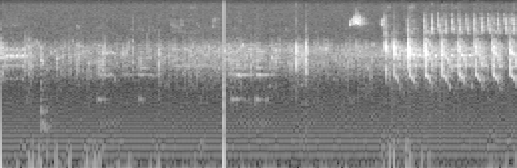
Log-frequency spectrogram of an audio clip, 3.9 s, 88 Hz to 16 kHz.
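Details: A wintering flock of dark-eyed juncos feeding on suet and seeds at West Texas feeders, 10 February 2020, give soft, scattered chips, then a quick run of high ticking notes, over a low background rumble.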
